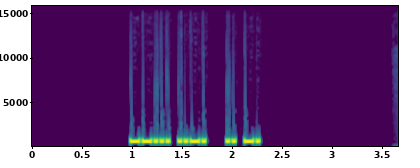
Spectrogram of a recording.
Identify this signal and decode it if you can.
Morse code, heard as a keyed tone, about 38 wpm, 700 Hz. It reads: 7F IN
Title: Field Day Exchanges Encore - 40wpm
